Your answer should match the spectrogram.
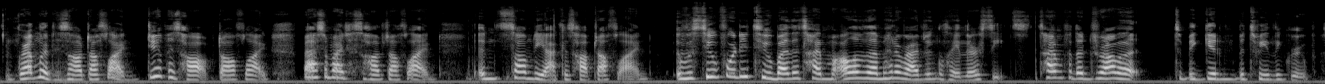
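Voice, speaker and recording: A woman with a high voice narrates a piece of fan fiction. She reads from a script as a storyteller would, telling the tale line by line. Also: moderate pace, breathy edge. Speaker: podfic reader.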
